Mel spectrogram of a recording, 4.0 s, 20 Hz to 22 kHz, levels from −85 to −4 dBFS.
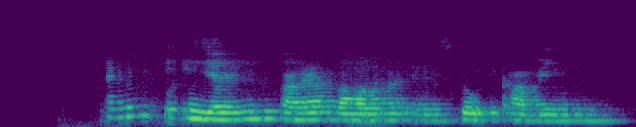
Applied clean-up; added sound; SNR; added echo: neural mask model DeepFilterNet 3.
